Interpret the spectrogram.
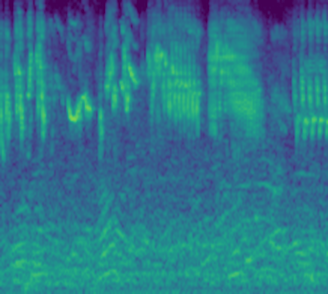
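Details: Lark, the jal mashhadi, recorded in Kabul on a Friday morning, pouring out rapid high rattles, a few sweeping whistles and buzzy trills with hardly a break.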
